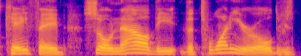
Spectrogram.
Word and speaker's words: kayfabe: Well, right, but everyone kind of knows it's kayfabe. See, I pronounced it correctly there. They know it's kayfabe.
